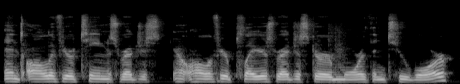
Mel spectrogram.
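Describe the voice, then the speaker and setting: A man joins a casual podcast chat with short, dry, teasing quips. His voice sits at a plain middle pitch. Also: little pitch movement, a little slow, warm tone.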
